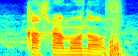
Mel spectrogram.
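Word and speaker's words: Kakhramonov: My name is Kakramanov. The CK is silent, guys. There's no cock, okay, in the name, by the way.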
